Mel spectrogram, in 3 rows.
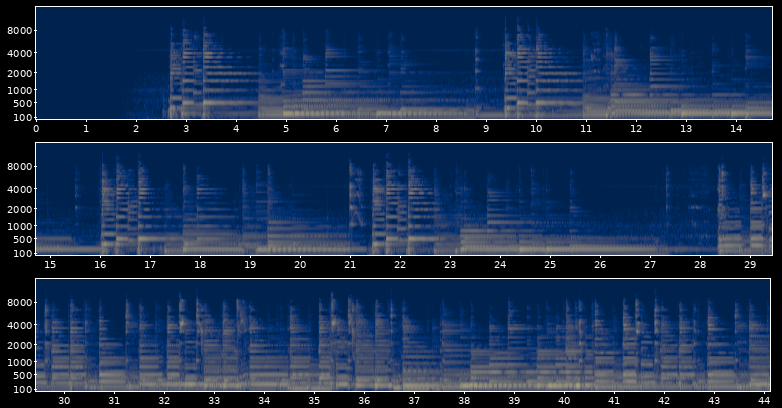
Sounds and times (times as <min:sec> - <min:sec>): Acoustic guitar: 0:02.5 - 0:44.1.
